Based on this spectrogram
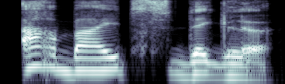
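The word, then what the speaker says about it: arbejdsglæde: danois aussi unique qu'original arbit degle b GL commençons par apprendre à prononcer le MotB croquez un gros morceau de pomme coincezle dans votre gorge et dites signifie travail joie combinez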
